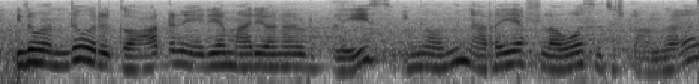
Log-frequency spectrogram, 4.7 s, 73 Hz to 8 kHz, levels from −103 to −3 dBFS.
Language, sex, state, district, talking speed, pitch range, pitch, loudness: Tamil, female, Tamil Nadu, Kanyakumari, 165 wpm, 180-220 Hz, 200 Hz, -17 LUFS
